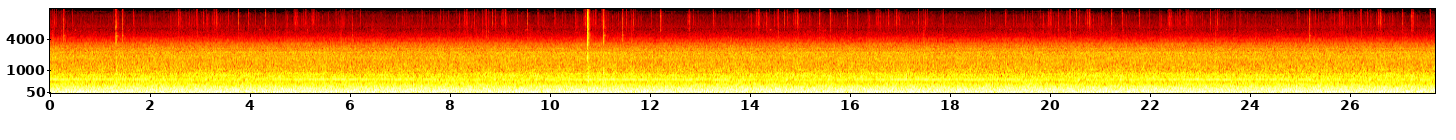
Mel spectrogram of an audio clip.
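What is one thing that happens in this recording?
A high-speed train rumbles steadily along the rails.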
